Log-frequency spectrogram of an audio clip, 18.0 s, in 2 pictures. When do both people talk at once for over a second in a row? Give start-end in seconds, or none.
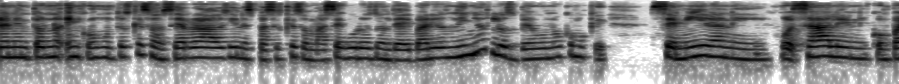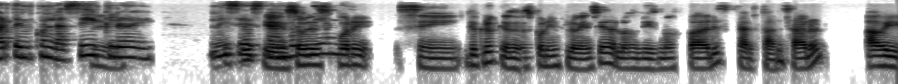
11.2-12.5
